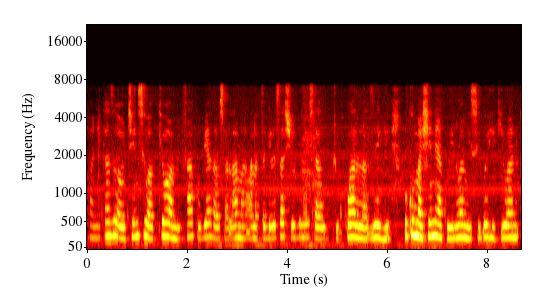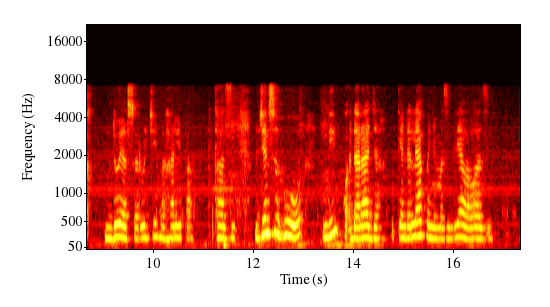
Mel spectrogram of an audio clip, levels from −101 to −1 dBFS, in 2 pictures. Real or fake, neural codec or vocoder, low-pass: real; none; 7.2 kHz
